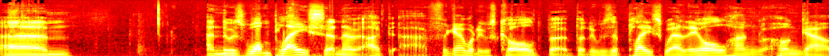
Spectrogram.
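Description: This man has a Mancunian accent and a fairly low pitch. He talks at a fairly quick pace. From northern England. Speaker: singer. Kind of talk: interview. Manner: fast talker.

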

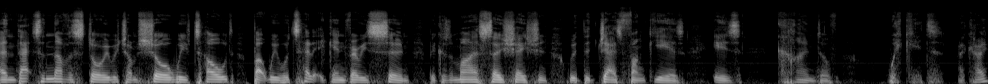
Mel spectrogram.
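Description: A man speaks at a fairly low pitch in a warm, upbeat tone. The pace is moderate and the sound is dry and close, with no echo. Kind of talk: radio dj patter. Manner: warm, upbeat, chatty and enthusiastic, with a smooth soulful DJ flow.

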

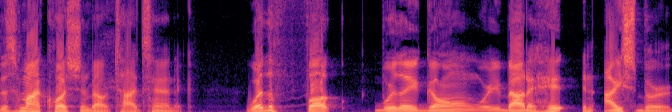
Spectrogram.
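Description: A man with a normal speaking voice, lively intonation and a moderate pace, in a dry, close sound with no echo. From Washington DC. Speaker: podcast guest, friend of host. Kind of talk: casual chat.

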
